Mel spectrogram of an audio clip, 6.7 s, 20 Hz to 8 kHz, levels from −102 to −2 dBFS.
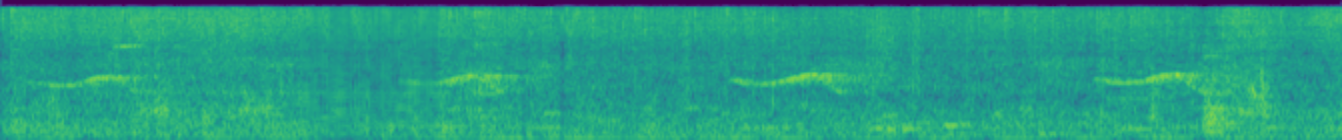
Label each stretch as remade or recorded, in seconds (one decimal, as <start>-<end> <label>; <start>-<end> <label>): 0.0-1.5 recorded; 1.5-2.2 remade; 2.2-6.7 recorded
